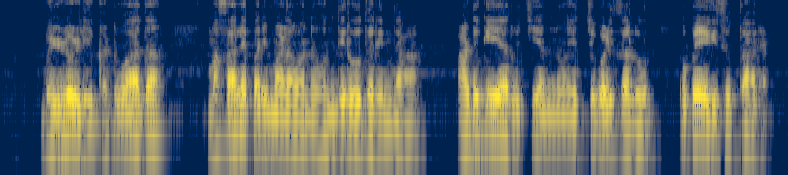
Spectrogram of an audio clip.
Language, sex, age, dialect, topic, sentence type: Kannada, male, 25-30, Coastal/Dakshin, agriculture, statement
